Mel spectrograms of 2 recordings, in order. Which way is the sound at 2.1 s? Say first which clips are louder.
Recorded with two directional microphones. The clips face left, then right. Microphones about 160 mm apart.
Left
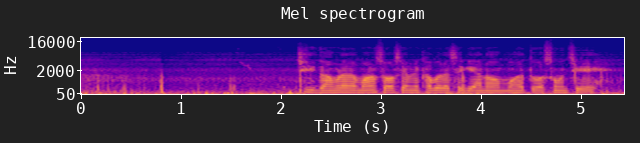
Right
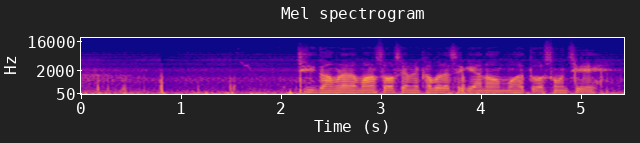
Left 2 dB; 30° left (ahead or behind).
